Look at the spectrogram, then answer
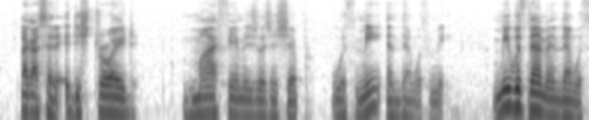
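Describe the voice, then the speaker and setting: This man talks at a fairly quick pace with a medium pitch and ordinary pitch variation. The sound is dry and close, with no echo. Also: big swings in loudness. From Nigeria, raised in US. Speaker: web series host. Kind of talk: casual chat.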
